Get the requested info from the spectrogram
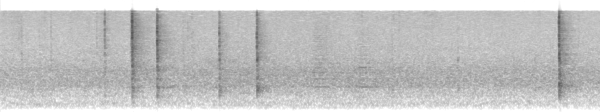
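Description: A few sharp, short clicks: four or five between one and three seconds in and a louder one near the end, from a screwdriver tightening the mounting screws of a smart lock, over a steady faint hiss.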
